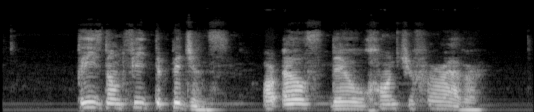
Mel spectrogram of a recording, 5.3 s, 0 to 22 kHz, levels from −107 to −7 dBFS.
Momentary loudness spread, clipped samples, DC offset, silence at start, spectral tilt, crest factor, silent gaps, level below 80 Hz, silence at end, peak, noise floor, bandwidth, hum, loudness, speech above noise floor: 11 LU; under 0.1%; under 0.1%; 0.8 s; -6.5 dB/octave; 18 dB; none; -58 dBFS; 0.5 s; -14 dBFS; -73 dBFS; 7.4 kHz; none; -31 LUFS; 43 dB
